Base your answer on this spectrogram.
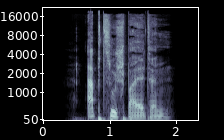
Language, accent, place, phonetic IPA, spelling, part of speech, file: German, Germany, Berlin, [ˈapt͡suˌʃpaltn̩], abzuspalten, verb, De-abzuspalten.ogg
- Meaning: zu-infinitive of abspalten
